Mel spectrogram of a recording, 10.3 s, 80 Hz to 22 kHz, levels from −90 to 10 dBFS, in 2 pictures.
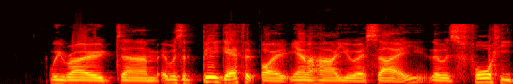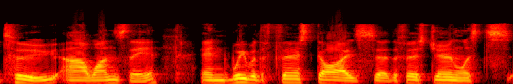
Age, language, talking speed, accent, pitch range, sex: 30-49, English, 150 wpm, Australian, 105-120 Hz, male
